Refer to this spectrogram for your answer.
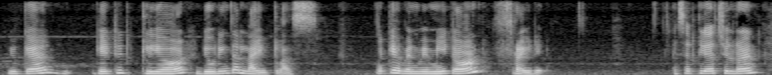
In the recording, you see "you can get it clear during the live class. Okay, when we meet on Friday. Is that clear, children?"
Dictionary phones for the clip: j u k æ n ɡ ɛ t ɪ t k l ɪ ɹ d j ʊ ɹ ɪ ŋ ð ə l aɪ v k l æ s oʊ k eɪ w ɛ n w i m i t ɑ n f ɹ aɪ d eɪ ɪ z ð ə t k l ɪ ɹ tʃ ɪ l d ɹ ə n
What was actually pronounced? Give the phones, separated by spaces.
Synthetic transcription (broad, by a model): j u k æ n ɡ ɛ t ɪ t k l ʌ ɹ d j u ɹ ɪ ŋ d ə l aɪ v k l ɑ s oʊ k eɪ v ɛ n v i m i t ɑ n f ɹ aɪ d eɪ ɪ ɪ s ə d k l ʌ ɹ tʃ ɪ l d ɹ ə n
